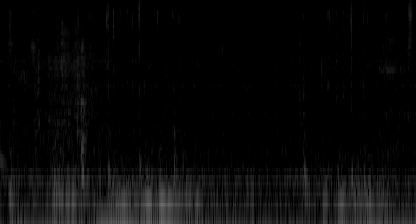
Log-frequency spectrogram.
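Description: Faint typing on a computer keyboard, soft scattered key clicks over a low room hum.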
